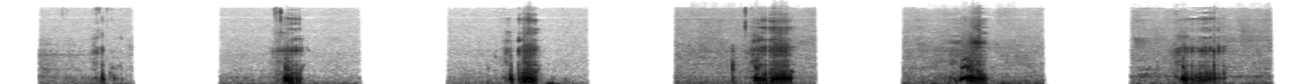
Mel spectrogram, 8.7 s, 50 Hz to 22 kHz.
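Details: Compilation of hiccups recorded 8/1/19 to 8/31/19, described as violent, loud or silent, audio only: six abrupt, voiced gulping sounds separated by silent gaps, about 39 a minute; hiccups.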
